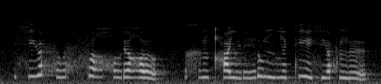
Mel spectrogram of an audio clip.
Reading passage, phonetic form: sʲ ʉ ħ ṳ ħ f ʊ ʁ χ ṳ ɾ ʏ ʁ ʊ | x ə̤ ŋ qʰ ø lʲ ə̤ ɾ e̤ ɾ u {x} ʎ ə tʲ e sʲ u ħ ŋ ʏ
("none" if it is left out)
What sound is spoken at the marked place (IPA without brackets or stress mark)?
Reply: ŋ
